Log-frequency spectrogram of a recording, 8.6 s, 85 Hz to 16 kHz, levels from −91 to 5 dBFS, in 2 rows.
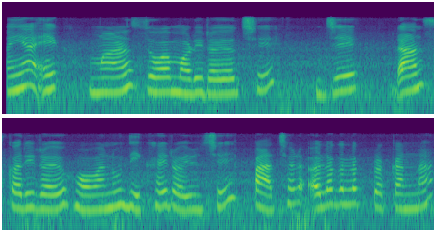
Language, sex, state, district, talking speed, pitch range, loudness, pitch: Gujarati, female, Gujarat, Gandhinagar, 130 wpm, 230-270 Hz, -17 LUFS, 245 Hz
